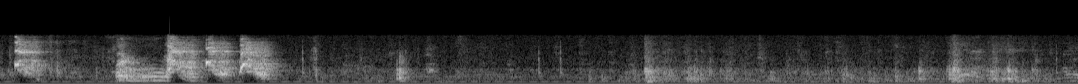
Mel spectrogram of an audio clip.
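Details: Playing whippet puppies burst into a quick cluster of harsh, high yapping barks in the first three seconds, followed by sporadic quieter yips spaced several seconds apart, over steady human chatter in a small room.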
